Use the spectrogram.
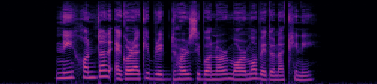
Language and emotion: Assamese, neutral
